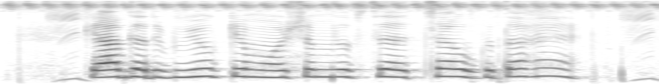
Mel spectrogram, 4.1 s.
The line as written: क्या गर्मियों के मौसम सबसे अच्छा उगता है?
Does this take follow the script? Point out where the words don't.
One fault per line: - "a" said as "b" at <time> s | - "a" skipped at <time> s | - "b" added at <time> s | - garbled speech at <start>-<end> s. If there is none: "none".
none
